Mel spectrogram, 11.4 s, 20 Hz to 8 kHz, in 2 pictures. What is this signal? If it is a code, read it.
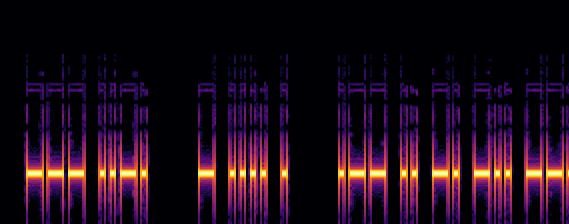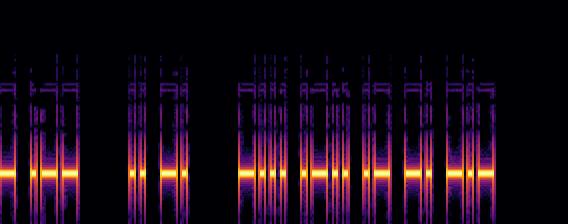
Morse code, heard as a keyed tone, about 23 wpm, 700 Hz. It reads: OF THE WINDOW IN BLANK
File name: Book One / 14-Chapter 14 - 23 WPM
